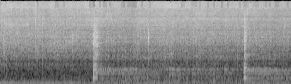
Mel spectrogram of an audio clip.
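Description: Pork fat dropped into hot cooking oil, a steady soft sizzle with a couple of sharp stirring clatters, close and fairly loud, no talking.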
